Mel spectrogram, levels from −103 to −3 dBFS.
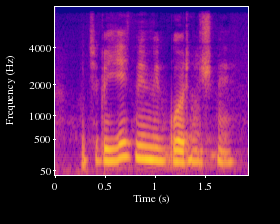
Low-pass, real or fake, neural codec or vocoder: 7.2 kHz; fake; codec, 16 kHz, 1 kbps, FunCodec, trained on Chinese and English, 50 frames a second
